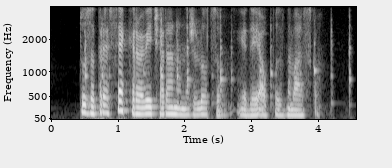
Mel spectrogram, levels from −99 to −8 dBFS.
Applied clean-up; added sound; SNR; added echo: neural mask model RNNoise.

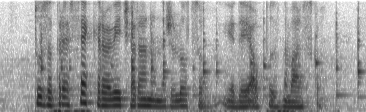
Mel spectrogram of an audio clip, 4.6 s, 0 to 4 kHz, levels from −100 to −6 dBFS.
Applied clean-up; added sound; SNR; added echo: none; Wind chime; 14 dB; none.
